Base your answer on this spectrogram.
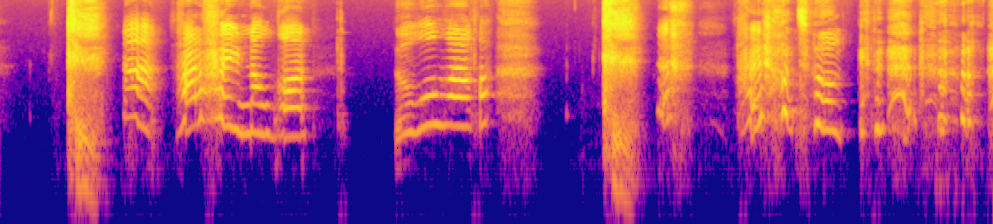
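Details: Several sharp, high-pitched sneezes with a squeaky, voiced tail and brief pauses between them; sneezing with an unusual vocal sound.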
